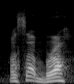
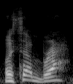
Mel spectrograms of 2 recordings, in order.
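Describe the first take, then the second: First: "bro" with a short "uh" vowel; "bro" said as bruh. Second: "bruh" with an open "a" as in "cat"; "bruh" said as brah. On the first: Greeting a boy, "bro" pronounced "bruh". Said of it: "B R U H is boy". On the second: Greeting a girl, "bruh" pronounced "brah". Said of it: "A H is girl". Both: Shown as a demonstration.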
